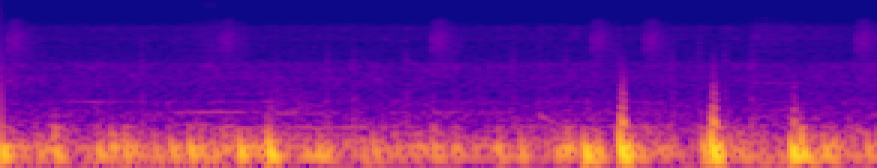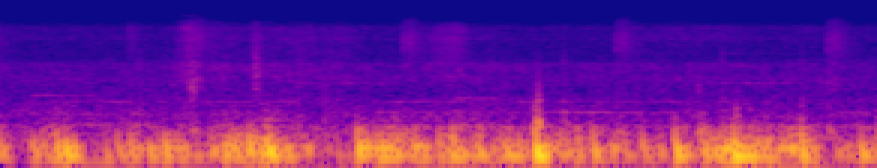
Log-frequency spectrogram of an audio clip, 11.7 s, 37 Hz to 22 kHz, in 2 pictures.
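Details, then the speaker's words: Definitive Technology 8080ST tower's built-in amp, still faulty after Definitive's legacy amplifier repair: irregular deep thumps and pops over a low throbbing hum; the subwoofer amp is faulty. "because when I received the amp from Definitive, it didn't fix the problem. It was still popping and making noise."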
